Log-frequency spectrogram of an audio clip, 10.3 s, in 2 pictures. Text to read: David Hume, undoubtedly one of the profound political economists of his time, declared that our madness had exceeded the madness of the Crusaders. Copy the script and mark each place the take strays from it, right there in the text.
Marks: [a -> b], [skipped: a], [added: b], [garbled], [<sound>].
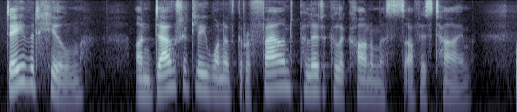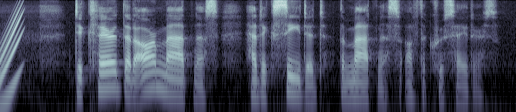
David Hume, undoubtedly one of the profound political economists of his time, [chirp] declared that our madness had exceeded the madness of the Crusaders.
